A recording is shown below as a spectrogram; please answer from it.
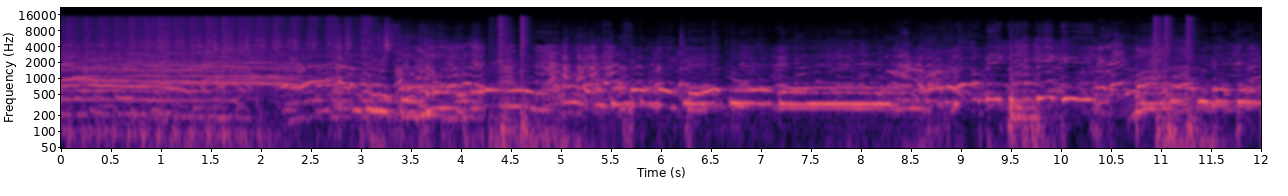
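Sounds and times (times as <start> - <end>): voices singing and chanting: 2.6 - 12.0.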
